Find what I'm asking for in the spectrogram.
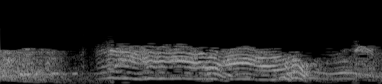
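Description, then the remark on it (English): Skid Row tomcats in Los Angeles yowling in long, wavering, drawn-out cries that rise and fall and overlap, carrying on continuously for several seconds at a fairly loud level with no talking. “These are Skid Row tomcats.”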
